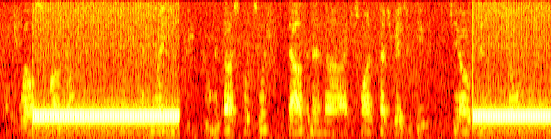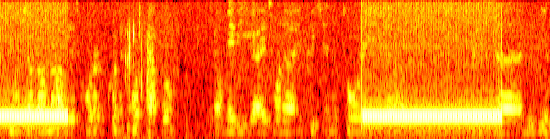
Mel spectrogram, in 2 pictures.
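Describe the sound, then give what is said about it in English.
Telephone ringback tone heard while a call is transferred: three long, steady, mid-pitched buzzing tones at even intervals, with a voice talking between the rings. “Please hold while your call is being transferred to David Adelstein.”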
